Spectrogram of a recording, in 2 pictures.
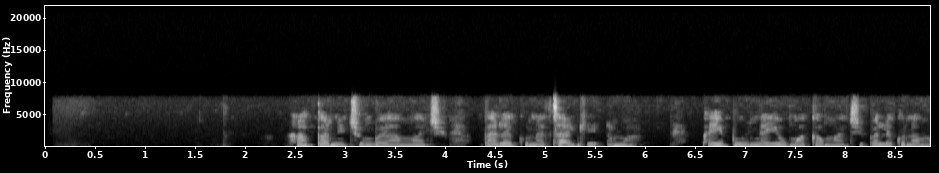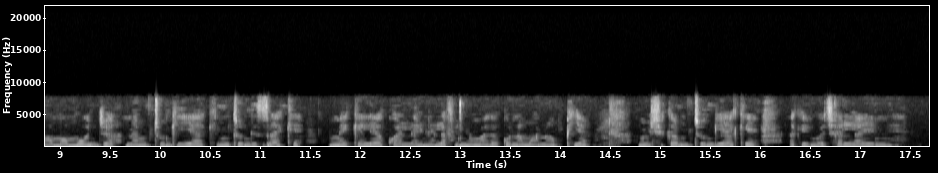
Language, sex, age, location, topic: Swahili, female, 18-24, Nakuru, health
